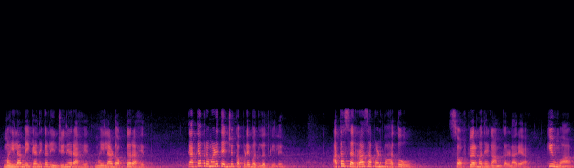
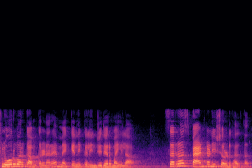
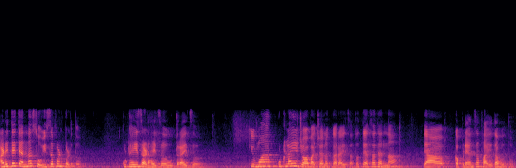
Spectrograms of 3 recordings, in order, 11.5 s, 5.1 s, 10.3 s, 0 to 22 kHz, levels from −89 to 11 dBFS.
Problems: constant background noise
